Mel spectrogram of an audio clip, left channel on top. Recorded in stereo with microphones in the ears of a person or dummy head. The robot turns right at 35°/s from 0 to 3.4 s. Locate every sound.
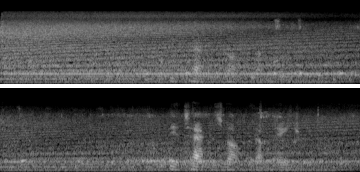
0.0 s a drone: 40° left (ahead or behind); by 3.6 s 15° left (ahead or behind)
1.7 s a man speaking: 120° right; by 3.1 s 70° right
